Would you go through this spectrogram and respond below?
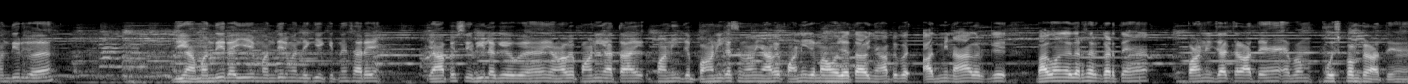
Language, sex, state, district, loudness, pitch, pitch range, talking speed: Hindi, male, Bihar, Supaul, -17 LUFS, 150 Hz, 140-155 Hz, 240 wpm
